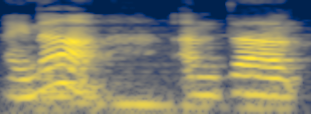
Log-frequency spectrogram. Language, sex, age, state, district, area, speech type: Nepali, female, 30-45, West Bengal, Kalimpong, rural, spontaneous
